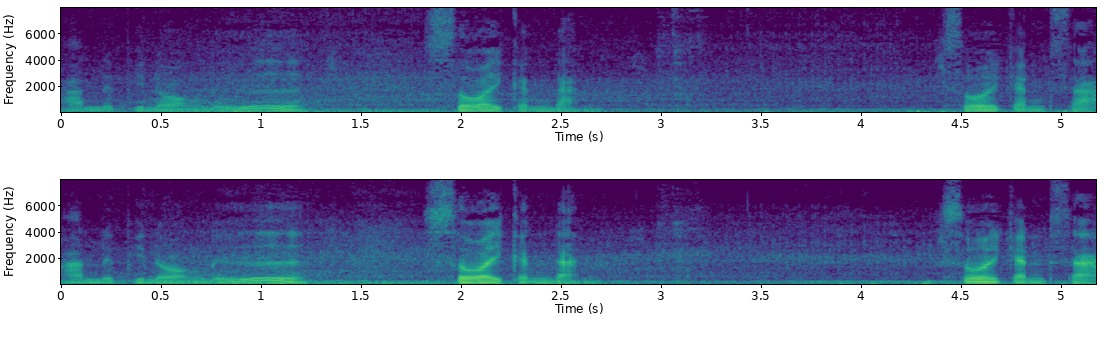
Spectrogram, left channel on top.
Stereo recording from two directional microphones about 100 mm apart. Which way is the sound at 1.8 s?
30° left (ahead or behind).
